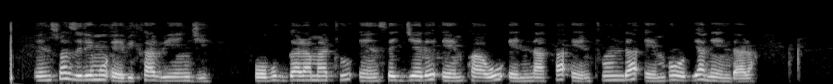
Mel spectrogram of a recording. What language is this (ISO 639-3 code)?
lug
